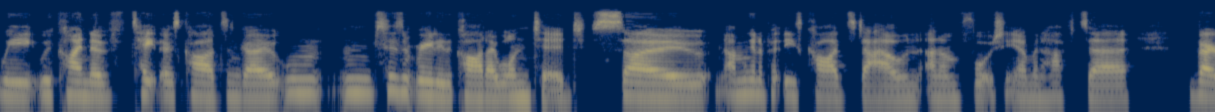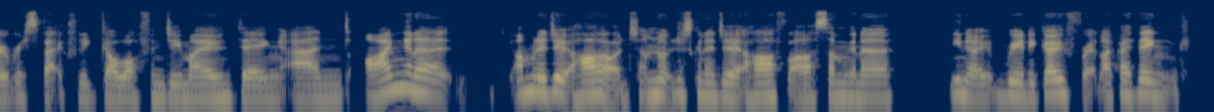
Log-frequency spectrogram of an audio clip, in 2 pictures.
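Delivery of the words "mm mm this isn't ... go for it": plain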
